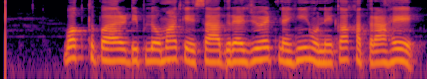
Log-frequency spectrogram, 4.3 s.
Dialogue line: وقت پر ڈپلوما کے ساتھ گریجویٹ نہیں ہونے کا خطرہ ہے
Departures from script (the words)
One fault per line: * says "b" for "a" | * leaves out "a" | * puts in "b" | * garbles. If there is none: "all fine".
all fine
